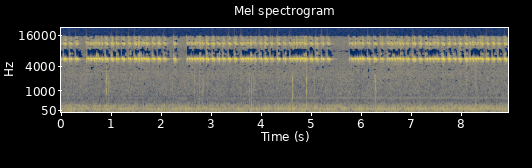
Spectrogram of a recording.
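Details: Rice-field or forest cricket calling: a steady, piercing, rapidly pulsed trill in long runs, interrupted by a few short gaps, with a faint low hum underneath.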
